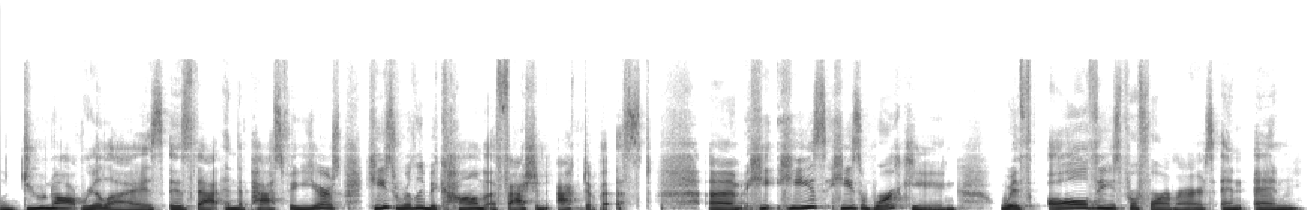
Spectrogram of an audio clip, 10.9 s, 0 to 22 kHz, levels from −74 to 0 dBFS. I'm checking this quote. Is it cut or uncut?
uncut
